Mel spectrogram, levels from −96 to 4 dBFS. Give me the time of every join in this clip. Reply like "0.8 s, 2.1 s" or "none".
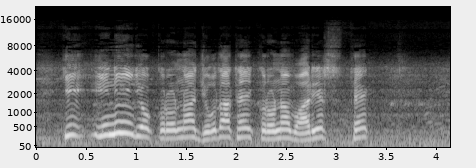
none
